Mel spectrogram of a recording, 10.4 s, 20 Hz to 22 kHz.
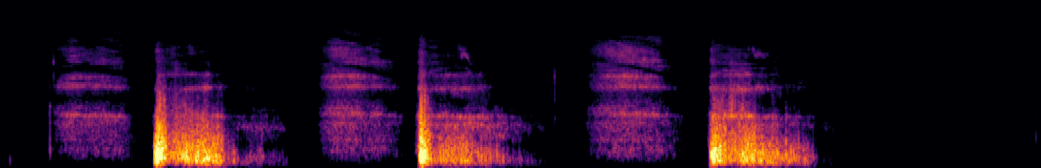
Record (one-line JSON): {"exhalation_length": "10.4 s", "exhalation_amplitude": 32768, "exhalation_signal_mean_std_ratio": 0.34, "survey_phase": "alpha (2021-03-01 to 2021-08-12)", "age": "18-44", "gender": "Female", "wearing_mask": "No", "symptom_none": true, "smoker_status": "Never smoked", "respiratory_condition_asthma": true, "respiratory_condition_other": false, "recruitment_source": "REACT", "submission_delay": "1 day", "covid_test_result": "Negative", "covid_test_method": "RT-qPCR"}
